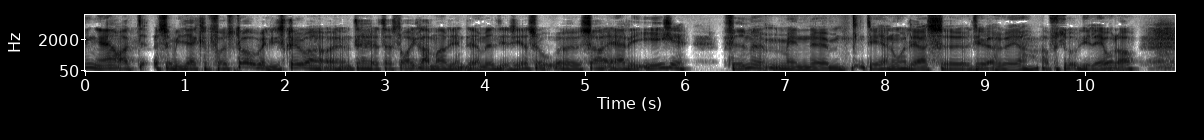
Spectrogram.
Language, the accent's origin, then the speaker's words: Danish; Hillerød, Capital Region of Denmark, Denmark; de skal poste ind i det oppe i Hillerød, hvor jeg kommer fra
